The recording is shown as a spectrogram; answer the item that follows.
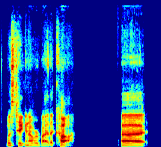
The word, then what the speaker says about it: Kajh: And this region was taken over by the Ka, uh, which that's spelled Kajh. Um, for those curious, but Ka also works.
